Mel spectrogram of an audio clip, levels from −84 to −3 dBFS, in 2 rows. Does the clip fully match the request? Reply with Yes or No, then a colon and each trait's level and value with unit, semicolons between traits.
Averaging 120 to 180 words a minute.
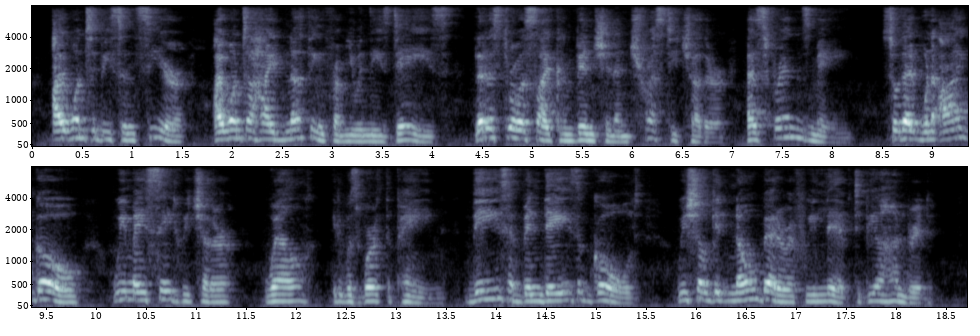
No: average, 200 wpm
